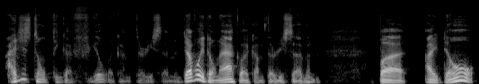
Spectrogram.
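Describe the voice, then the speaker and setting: A brash man in his thirties runs a casual livestream chat on a video call, swearing freely and rambling through fillers and restarts. His voice sits fairly low and the sound is dry and close, with no room echo behind it. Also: sing-song, fast, a little mellow, husky. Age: 30s. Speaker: podcast host.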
